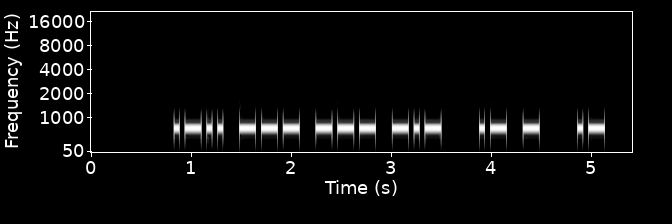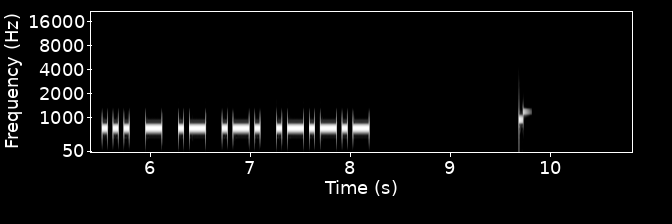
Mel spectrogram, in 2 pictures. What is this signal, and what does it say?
Morse code, heard as a keyed tone, about 22 wpm, 700 Hz. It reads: LOOK AT A STAR.
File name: practice / 22wpm / Sentences with 2-Word Phrases - 22wpm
